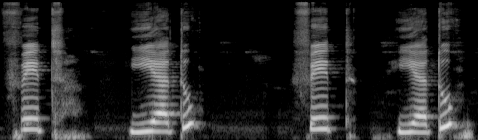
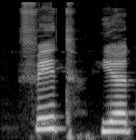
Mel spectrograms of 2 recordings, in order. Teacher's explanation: تھوڑا سا آپ کو بتاتی چلوں ہمس کیا ہوتا ہے کہ سانس کو باہر کی طرف نکالنا. تو جب آپ تا ادا کر رہے ہوں گے تو ہلکا سا سانس باہر کی طرف خارج ہوگا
